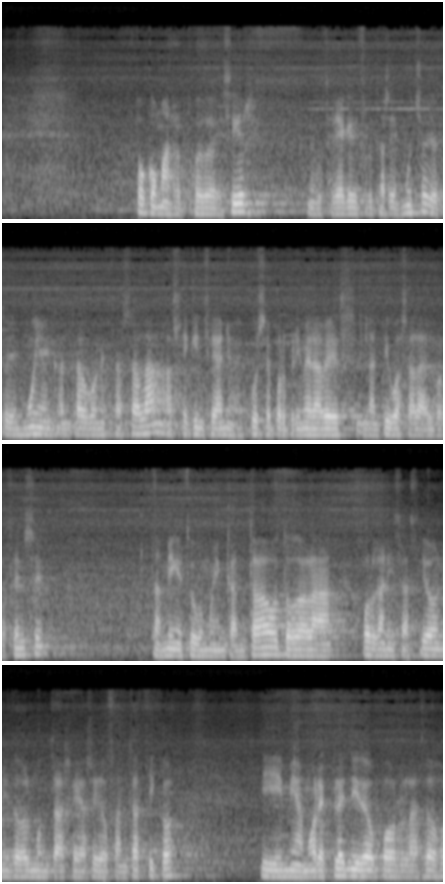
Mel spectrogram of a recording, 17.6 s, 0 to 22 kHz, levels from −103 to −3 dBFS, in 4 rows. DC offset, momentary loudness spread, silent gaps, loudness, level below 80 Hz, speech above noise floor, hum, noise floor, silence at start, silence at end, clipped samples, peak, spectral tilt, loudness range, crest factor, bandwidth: under 0.1%; 20 LU; none; -26 LUFS; -64 dBFS; 23 dB; none; -48 dBFS; 0 s; 0 s; under 0.1%; -6 dBFS; -6.5 dB/octave; 4 LU; 20 dB; 14 kHz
